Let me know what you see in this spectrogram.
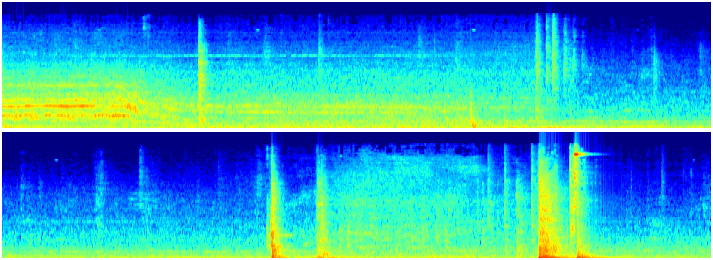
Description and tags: handicapped door open and close
shut, open, door, electric, metal, close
